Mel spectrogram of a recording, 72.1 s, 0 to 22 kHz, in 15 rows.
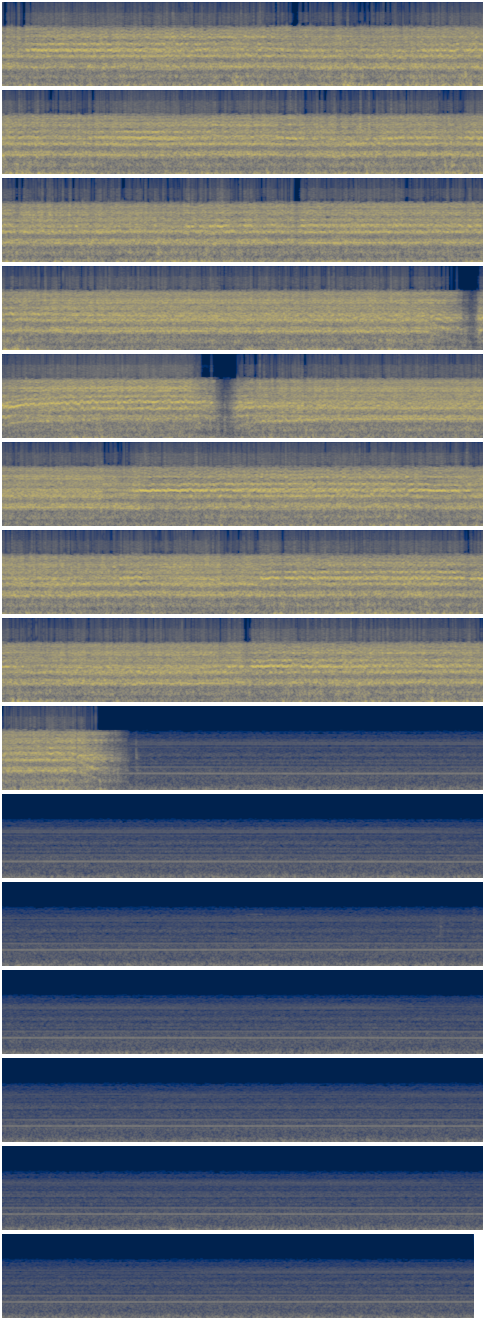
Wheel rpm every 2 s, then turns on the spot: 210, 220, 230, 220, 230, 230, 230, 220, 200, 150, 160, 200, 210, 210, 210, 220, 210, 210, 210, 160, 0, 0, 0, 0, 0, 0, 0, 0, 0, 0, 0, 0, 0, 0, 0, 0.
none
